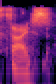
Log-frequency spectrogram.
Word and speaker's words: Thijs: But either way, let's actually beautifully segue into the next one from Thijs van der Tween. – Thijs. – I'm sorry. Is it Thijs? Thijs? Like Thijs? – J is a Y.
